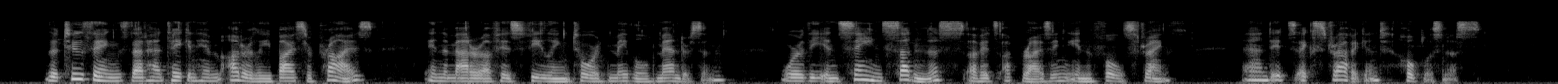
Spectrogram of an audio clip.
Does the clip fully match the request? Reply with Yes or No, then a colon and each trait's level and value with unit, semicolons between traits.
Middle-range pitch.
Yes: medium, 155 Hz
